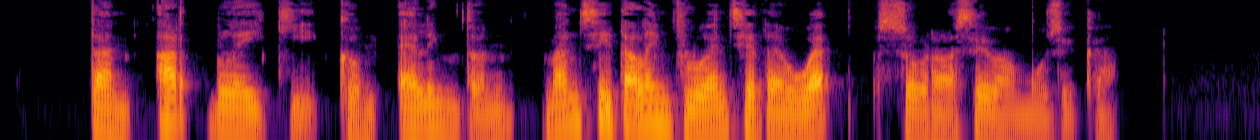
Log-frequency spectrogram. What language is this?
Catalan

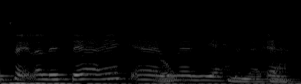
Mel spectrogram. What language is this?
Danish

